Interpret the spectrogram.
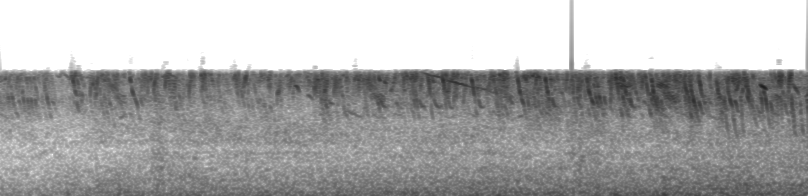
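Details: Purple martins near the Maurice River: dense, continuous chattering and chirping from many birds at once, a steady high busy warble with no clear pauses, somewhat distant.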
